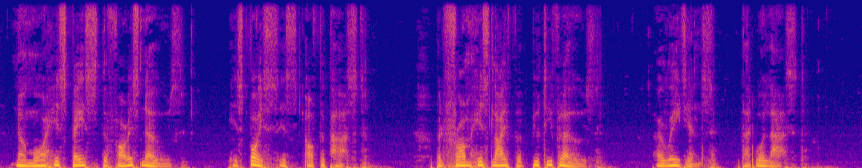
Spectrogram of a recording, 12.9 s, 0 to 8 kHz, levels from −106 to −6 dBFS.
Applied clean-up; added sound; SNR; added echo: none; none; none; none.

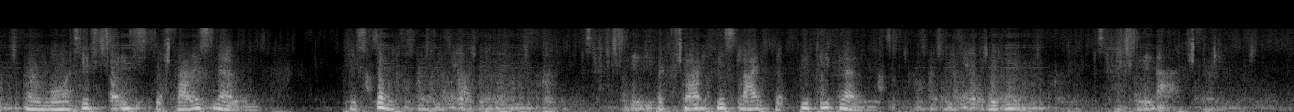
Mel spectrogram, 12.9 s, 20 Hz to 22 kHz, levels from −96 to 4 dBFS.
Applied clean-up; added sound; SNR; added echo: neural separator model SepFormer DNS4.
